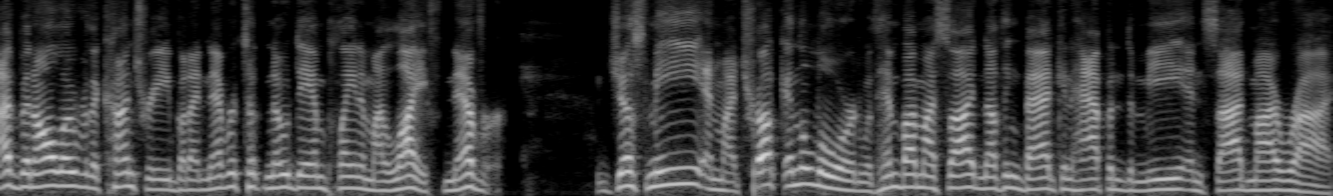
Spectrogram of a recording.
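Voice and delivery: ordinary talk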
